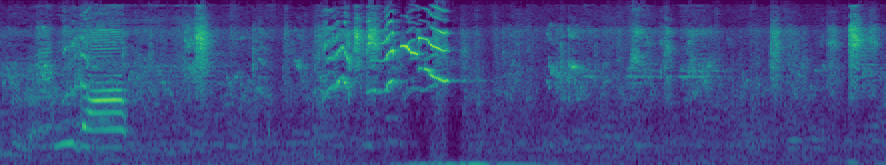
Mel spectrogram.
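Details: Pet talking myna kept in captivity: a mix of squawks, sharp warbled whistles and rapid squeaky chattering bursts with voice-like phrases, loud and irregular, with wing-flapping sounds and a person speaking nearby.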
